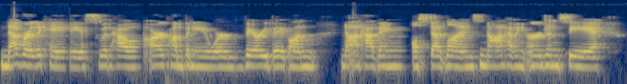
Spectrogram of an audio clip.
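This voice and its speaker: This woman's voice sits fairly high and moves at a moderate pace. Noticeable background noise runs under it. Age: 30s. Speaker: startup founder and CEO. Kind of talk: interview.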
